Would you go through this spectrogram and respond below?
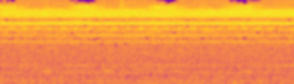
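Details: Summer-night chorus of crickets and forest insects in the countryside, a thick shimmering wall of high chirps pulsing quickly and evenly, with a faint low drone underneath.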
